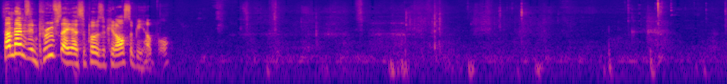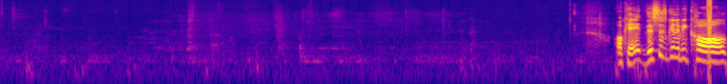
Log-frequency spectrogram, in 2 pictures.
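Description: A man speaks calmly in a lecture voice, close by.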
